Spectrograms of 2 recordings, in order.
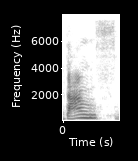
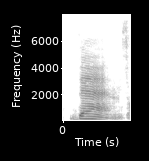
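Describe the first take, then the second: First: "dance" with an open A, as dahns; mispronounced "dance", A as in Spanish; wrong pronunciation. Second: "dance" with an E, as dens, softer; corrected pronunciation. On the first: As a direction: say "dance" with AH instead of E. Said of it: "no es dance". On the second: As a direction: say "dance" softly with an E vowel. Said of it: "es con E". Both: Shown as a demonstration.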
